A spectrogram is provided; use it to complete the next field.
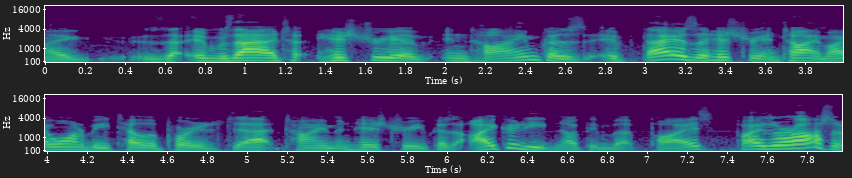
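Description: A man with a high voice talks very fast, the sound dry with no echo. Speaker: food vlogger. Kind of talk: casual food review vlog chat. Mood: cheerful, playful. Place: open country. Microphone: lapel.

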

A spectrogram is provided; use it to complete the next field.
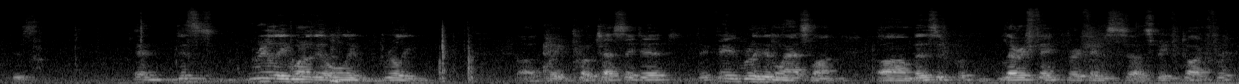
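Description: A man with a New York accent speaks at a moderate pace and a fairly low pitch, with ordinary pitch variation and long, frequent pauses, amid light background noise and audible room echo. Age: middle-aged. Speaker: writer and curator. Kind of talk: lecture. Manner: casual. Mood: relaxed, self-deprecating. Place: meeting room.

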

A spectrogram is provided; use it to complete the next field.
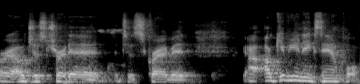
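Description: A man speaks with an American accent. His medium-pitched voice is somewhat breathy. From Southern California (Los Angeles, Orange County). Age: 40s. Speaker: architect and professor. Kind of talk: slide presentation. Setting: video call.

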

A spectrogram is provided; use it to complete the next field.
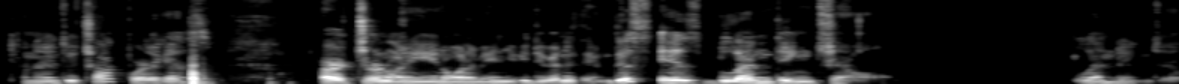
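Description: In a dark, mellow tone, a woman talks at a moderate pace with a fairly low pitch, lively intonation, big swings in loudness and long, frequent pauses against a quiet background. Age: 40s. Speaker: art and craft vlogger; craft vlogger. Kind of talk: casual haul vlog. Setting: at home. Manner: halting, many fillers. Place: home room. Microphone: webcam.

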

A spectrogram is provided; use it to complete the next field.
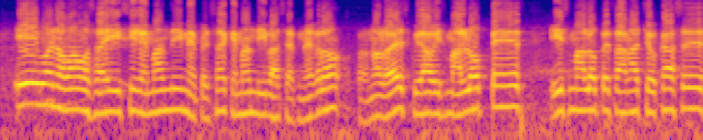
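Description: In a raised, projected voice, a man speaks at a high pitch with an animated tone and a moderate pace. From San Sebastián, Basque Country, Spain. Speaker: gaming YouTuber. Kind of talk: casual gameplay commentary. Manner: animated, play-by-play commentary.

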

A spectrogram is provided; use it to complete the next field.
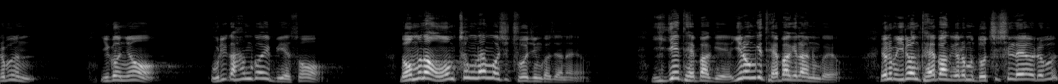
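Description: A man talks at a very fast pace in a high voice, with very wide pitch swings and big swings in loudness. Long pauses break up his speech often. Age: 50s. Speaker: pastor. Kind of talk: sermon. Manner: animated.

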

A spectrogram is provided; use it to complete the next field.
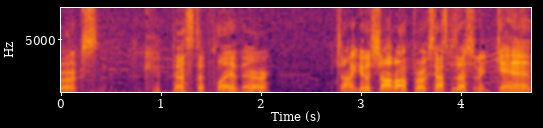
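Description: Moderate tempo from a man, the sound dry and close with no echo. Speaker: soccer commentator. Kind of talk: live sports commentary.

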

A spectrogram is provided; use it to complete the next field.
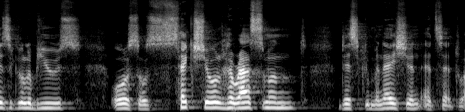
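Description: A man's fairly high-pitched voice with a Norwegian accent, against a quiet background. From Norway. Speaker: professor. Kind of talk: lecture. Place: hall.

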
